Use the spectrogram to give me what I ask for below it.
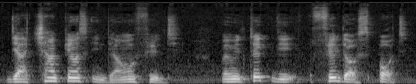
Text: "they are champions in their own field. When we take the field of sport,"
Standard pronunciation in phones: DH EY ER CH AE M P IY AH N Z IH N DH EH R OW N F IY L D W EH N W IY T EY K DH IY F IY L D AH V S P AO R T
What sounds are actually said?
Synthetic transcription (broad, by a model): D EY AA CH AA M P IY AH N S IH N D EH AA OW N F IY L D W EH N W IY T EY K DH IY F IY L D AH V S P AO T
